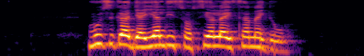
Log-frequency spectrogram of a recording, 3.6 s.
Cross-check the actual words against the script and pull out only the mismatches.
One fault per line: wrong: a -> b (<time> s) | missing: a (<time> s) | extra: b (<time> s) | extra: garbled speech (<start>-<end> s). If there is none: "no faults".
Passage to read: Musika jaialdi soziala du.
extra: izan nahi (2.4 s)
